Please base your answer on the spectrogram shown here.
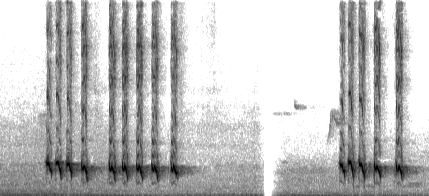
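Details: Sooty-headed bulbul singing in rapid long-trill style to lure other birds: short bursts of four quick sharp chirps, repeated after brief pauses, with a low rumbling background.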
